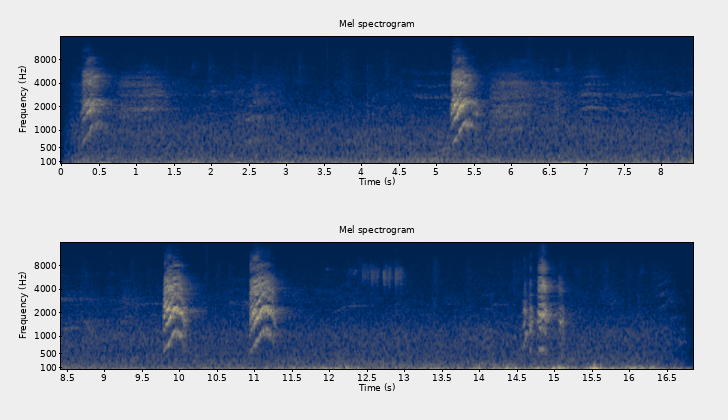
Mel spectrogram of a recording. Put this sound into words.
various exotic birds
Exotic paradise birds
exotic, birds, jungle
